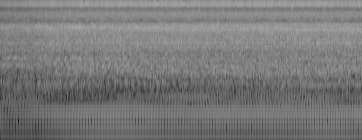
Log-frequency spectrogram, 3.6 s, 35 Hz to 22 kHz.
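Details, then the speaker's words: 1977 Ford Pinto Cruising Wagon with 2.3 from a 93 Mustang, started via switch panel and start button; low steady idle settles and holds even, an improvement over the earlier high idle. "W that's better than it was I say that's an improvement"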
